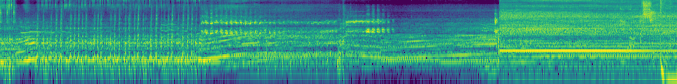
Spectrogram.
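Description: Two tuned car engines revving at a drag-race start line, their pitch rising and falling in blips. About ten seconds in it changes sharply to a car doing a burnout: the engine is held at steady high revs over the hiss of spinning tyres.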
